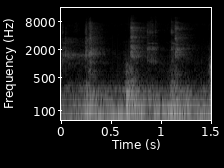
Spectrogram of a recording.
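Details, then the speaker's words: Dodge Magnum Scat Pack rear differential rocked by hand on a lift: a dull, heavy clunk about every half second from lots of backlash. The housing is possibly cracked and leaking oil, and play is far greater than another Scat Pack differential. "move the wheels here let's listen so it doesn't it has a lot of backlash"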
